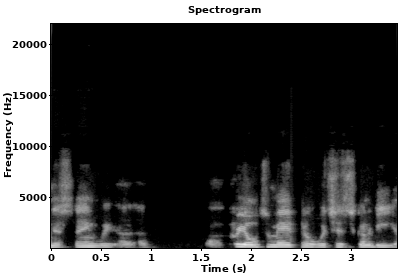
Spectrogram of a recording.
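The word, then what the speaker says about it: tomateaux: called Creole Creole tomato it's not like tomato that you it's spelled Cajun way it's t-o-m-a-t-e-a-u-x tomato so and you could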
